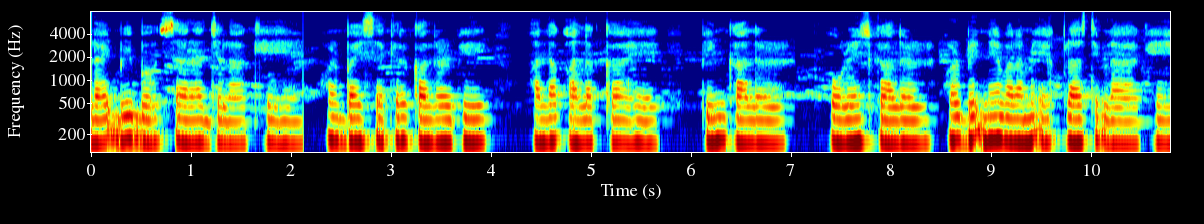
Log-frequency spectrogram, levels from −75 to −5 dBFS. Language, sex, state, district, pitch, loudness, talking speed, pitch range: Hindi, female, Arunachal Pradesh, Longding, 160 Hz, -16 LUFS, 150 wpm, 155-165 Hz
